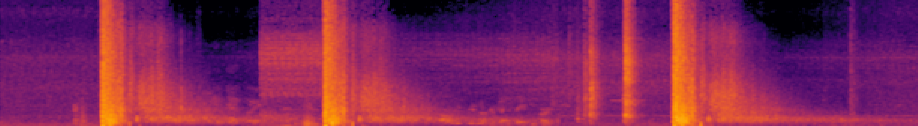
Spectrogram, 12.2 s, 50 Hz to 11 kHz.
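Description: .243 Winchester hunting rifle firing three shots a few seconds apart, each a sharp crack followed by a long echo dying away. Two smaller sharp clicks come shortly before the third shot.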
